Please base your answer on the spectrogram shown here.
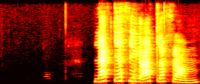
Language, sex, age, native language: Icelandic, female, 9, German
